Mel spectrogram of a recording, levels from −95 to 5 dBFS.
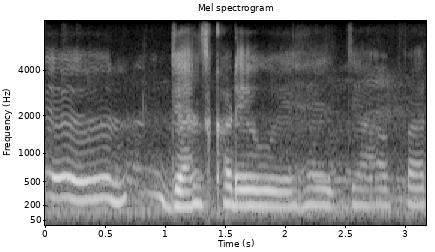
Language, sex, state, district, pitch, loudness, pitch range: Hindi, female, Haryana, Jhajjar, 200 Hz, -18 LUFS, 190-255 Hz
